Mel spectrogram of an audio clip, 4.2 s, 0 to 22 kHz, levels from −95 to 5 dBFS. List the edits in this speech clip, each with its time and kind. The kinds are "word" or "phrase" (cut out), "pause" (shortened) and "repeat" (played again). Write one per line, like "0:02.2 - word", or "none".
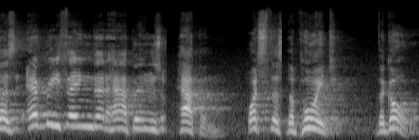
0:01.7 - word
0:02.8 - word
